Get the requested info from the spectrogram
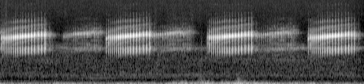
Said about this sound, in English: So you have an understanding that frogs do make like just a wide range of freaking noises. More than I actually considered or thought. So here you go. Boreal chorus frog.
